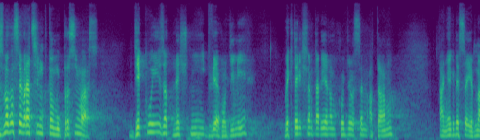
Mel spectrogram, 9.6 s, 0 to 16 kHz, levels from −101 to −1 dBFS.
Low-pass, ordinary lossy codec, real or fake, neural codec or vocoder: 14.4 kHz; Opus, 64 kbps; fake; codec, 44.1 kHz, 2.6 kbps, DAC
